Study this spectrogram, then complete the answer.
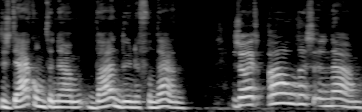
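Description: Speaking at a fairly slow pace, a woman with a fairly high pitch uses lively intonation in a dark, mellow tone. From Terschelling, Netherlands. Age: 40s. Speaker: island resident. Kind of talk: interview.

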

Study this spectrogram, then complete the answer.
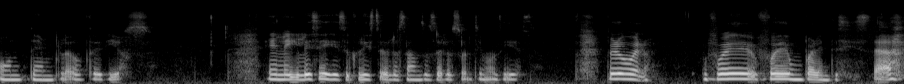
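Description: A woman in a central Mexican accent speaks with monotone, flat intonation, a dark, mellow tone and a fairly high pitch for a woman. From Mexico, State of Mexico. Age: 20s. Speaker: poet and podcaster. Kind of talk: casual monologue with poetry reading.

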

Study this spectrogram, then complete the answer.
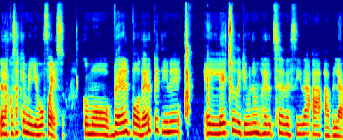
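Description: A plain, everyday voice at a moderate pace with fairly even intonation, on a very clean recording with a silent background. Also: woman. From Colombia, Barranquilla. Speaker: podcast host. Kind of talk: casual chat.

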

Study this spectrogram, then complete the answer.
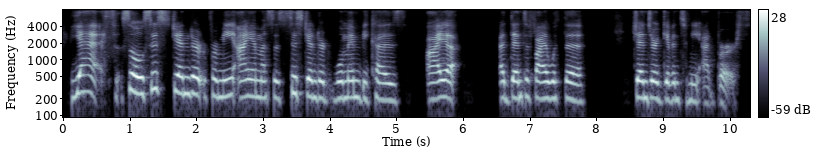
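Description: A woman with a plain, everyday voice and medium pitch talks at a fairly slow pace, her intonation fairly even but with big swings in loudness. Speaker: entrepreneur and eating disorder advocate. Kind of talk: casual interview conversation.

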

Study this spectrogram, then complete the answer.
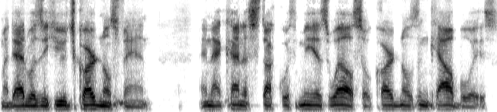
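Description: Against a quiet background with a dry, close sound with no echo, a man with a plain, everyday voice and a fairly low pitch talks at a moderate pace with ordinary pitch variation. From Pennsylvania, Lancaster. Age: 40s. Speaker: sports executive and entrepreneur. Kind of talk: interview, life story.

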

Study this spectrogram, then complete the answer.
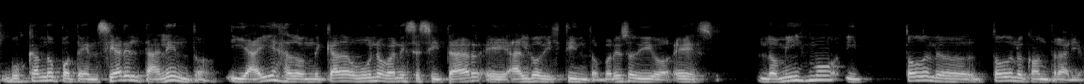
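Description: A man with an ordinary speaking voice talks at a fairly slow pace and very even loudness. His fairly high voice has lively intonation. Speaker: HR consultant. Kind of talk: interview.

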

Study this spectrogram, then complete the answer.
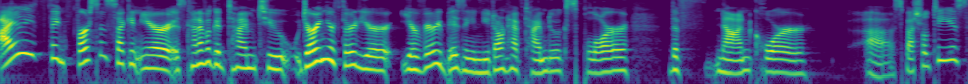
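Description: In an American accent, a woman speaks at a medium pitch and a moderate pace, with very wide pitch swings. The recording is very clean with a silent background. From northern US. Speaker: medical student. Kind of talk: casual chat.

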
